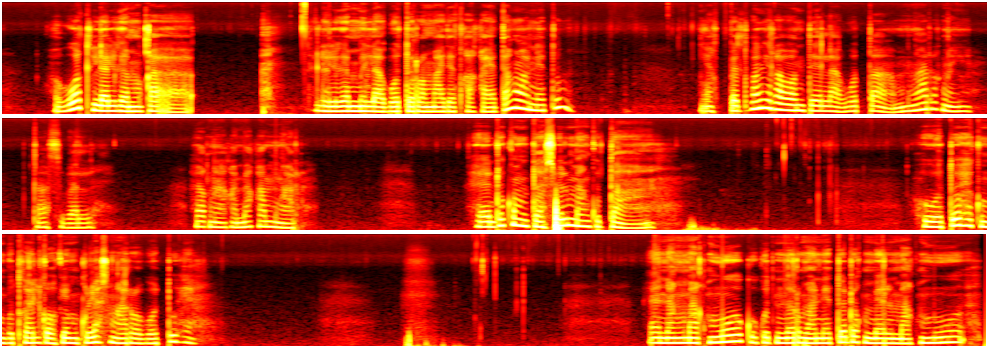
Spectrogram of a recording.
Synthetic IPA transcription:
aβotlelɡemka̰ | lelɡemilabotoɾomadetkakaetaŋoanetuŋ | ŋek̚petβaŋiɾaβamtelaβotːamŋaɾŋaj | tasbel | hekŋakamekamŋaɾ | hedokːumtasbelmaŋkuta | hotoɦekumbutkelko̞kimkulasŋaɾobotuɦe | enaŋmakmukukutnoɾmanetodokmelmakmu

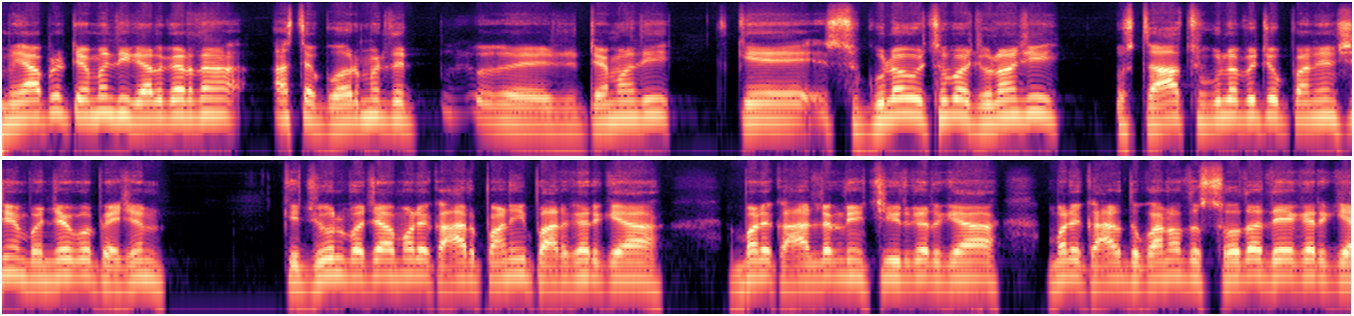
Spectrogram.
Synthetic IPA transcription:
mɛ̃ːəp̬neːʈeːmãːd̪iːɡəlkəɾd̪ãːəst̪eːɡoːɾmə̃ɳʈd̪eː | ʈeːmãːd̪iː | kesəkuːlaːʋɪt͡ʃsʊbaːd͡ʒʊlãːd͡ʒiː | ʊst̪aːd̪səkuːlaːbɪt͡ʃoːpə̃d͡ʒẽnʃẽːbənd͡ʒeːkoːpeːd͡ʒən | ked͡ʒʊːlbət͡ʃaːməleːkaːɾpaːɳ̃iːpəɾkəɾɡɪjaː | məleːkaːɾləkɽẽːt͡ʃiːɾkəɾɡɪjaː | məleːkaːɾd̪ʊkaːnãːt̪oːsoːd̪aːd̪eːkəɾɡɪjaː

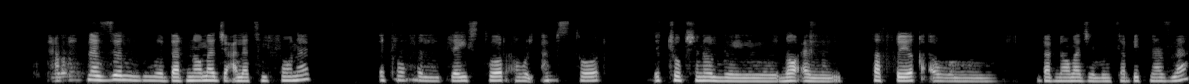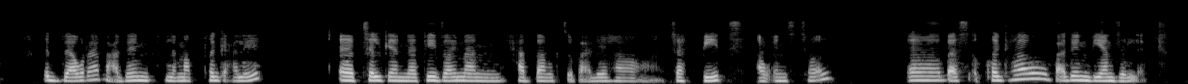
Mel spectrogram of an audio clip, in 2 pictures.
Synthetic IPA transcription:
aʕawit̪nazːɪlbɑɾˤnaːmad͡ʒʕa̰lat̪ɪlfoːnak̚ | ʔɪt̪ɾuːfɪlpleːst̪ʰoːɾˤʔa̰wɪlʔapst̪oːɾˤ | t̪ʃuːfʃɪnulːinoːʕɪl | t̪ːɑt̪ˤbiːqʔawɪl | bɑɾˤnaːmad͡ʒɪlːit̪abːiːt̪nazːla | ʔɪd̪ːawɾˤaba̰ʕd̪eːnlamːat̪ˤːɨɡʕaleː | b̚t̪ɪlɡaʔɪnːafid̪aːjmanħabːamak̚t̪ʰɪbʕa̰leːɦat̪aθb̥iːt̪ʔawʔɪnst̪ʰoːl | basːʔɨt̪ˤːɨɡɦawba̰ʕd̪eːnbjɪnzɪlːa̰k

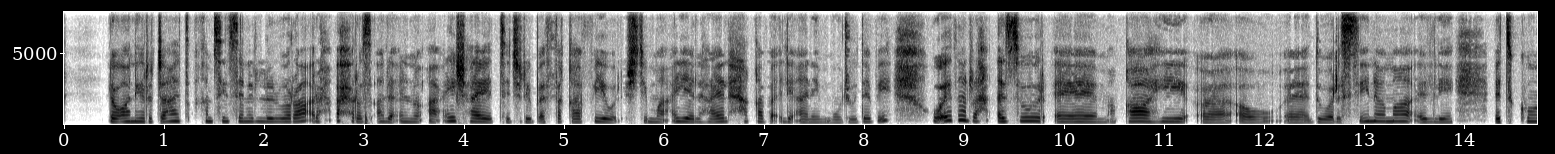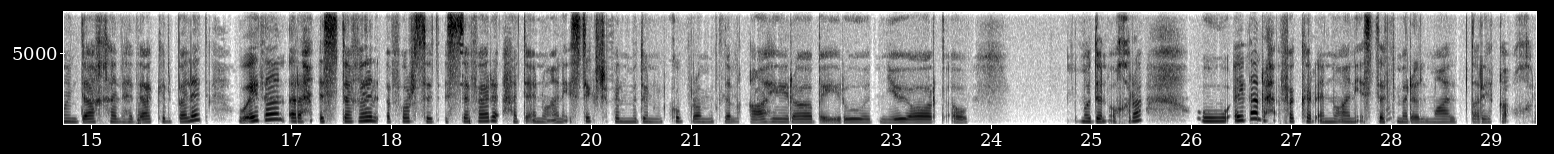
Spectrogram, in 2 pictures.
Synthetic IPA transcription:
lawʔaniɾˤɑd͡ʒaʕt̪xamsiːnsanalɪlwɑɾˤɑːʔɾˤɑːħʔɑħɾˤɨsˤʕalaʔɪnːuʔaʕiːʃhaːjɪt̪ʰːad͡ʒɾɪbaθːaqɑːfɪjːawɪlʔɪd͡ʒ̥t̪ɪmaːʕɪjːalɪɦaːjɪlħɑqɑba̰ʔɪlːḭʔanimoːd͡ʒuːd̪abiːwʔajðˤɑnɾˤɑːħʔazuːɾmaqɑːɦiʔa̰wd̪oːɾˤɪsːiːnamaʔɪlːit̪ḁkʰuːnd̪aːxɪlɦaðaːkɪlbalad̪̥wʔɪðˤɑnɾˤɑːħʔast̪aɣɪlːfʊɾsˤɑsːafɑɾˤħat̪ːaʔɪ̰nːuʔaniʔast̪akʃɪ̥fɪlmʊd̪ʊnɪlkʊbɾˤɑmɪθlɪlqɑːɦɪɾaba̰jɾuːt̪njuːjoːɾkʔa̰w | mʊd̪ʊnʔʊ̰xɾˤɑwʔɑjðˤɑnɾˤɑːħʔafakːɪɾʔɪ̰nːuʔanḭʔast̪aθmɪɾɪlmaːlbt̪ˤɑɾiːqɑ̰ʔʊxɾˤɑ

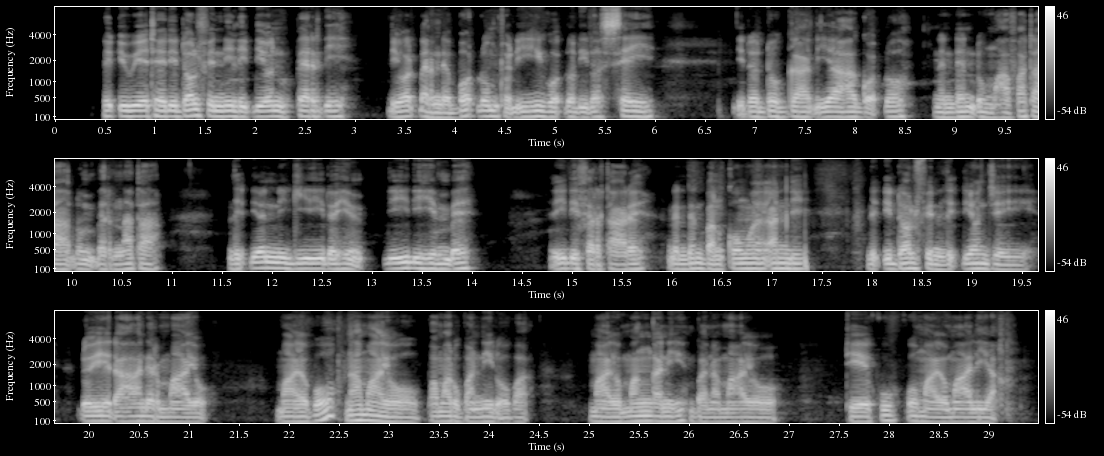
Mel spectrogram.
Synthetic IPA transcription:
liɗːiwiɛteɗidɔlfinːiliɗːiɔnpeɾɗi | ɗiwɔɓɛɾndɛboɗːumtɔɗijiɡɔɗːɔɗiɗɔseji | ɗḭɗɔdɔɡːaɗijahaɡɔɗːɔ | ndɛndɛnɗumhafataɗumɓɛɾnata | liɗːijɔnːiɡiɗɔ | ɗijiɗihimɓɛ | jiɗifɛɾtaːɾɛ | ndɛndɛnbankɔmɔanːdi | liɗːidɔlfinliɗːiɔnd͡ʒɛj | ɗɔjɛɗahandɛɾmajɔ̰ | majɔbɔnamajɔpamaɾubanːiɗɔba | maːjɔmaŋɡanibanamajɔ | teːkukɔmaːjɔmalija

